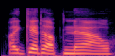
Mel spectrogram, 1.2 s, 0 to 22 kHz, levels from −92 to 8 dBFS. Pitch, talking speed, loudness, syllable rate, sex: 220 Hz, 210 wpm, -16 LUFS, 4.0 syllables/s, female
